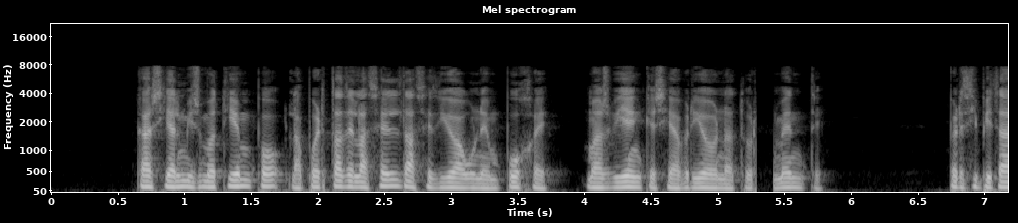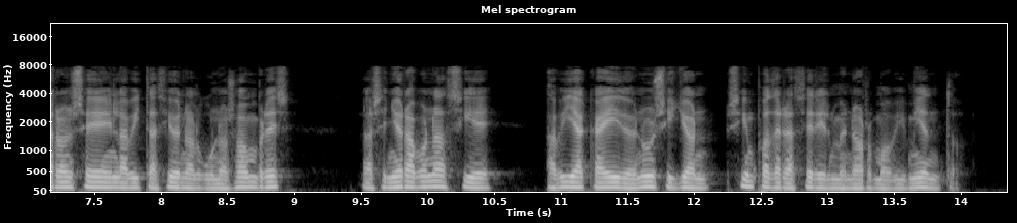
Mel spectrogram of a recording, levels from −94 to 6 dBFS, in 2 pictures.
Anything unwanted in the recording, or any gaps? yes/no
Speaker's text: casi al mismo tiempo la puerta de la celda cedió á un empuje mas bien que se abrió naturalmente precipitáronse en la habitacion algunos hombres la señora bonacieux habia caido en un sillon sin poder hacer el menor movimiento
yes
